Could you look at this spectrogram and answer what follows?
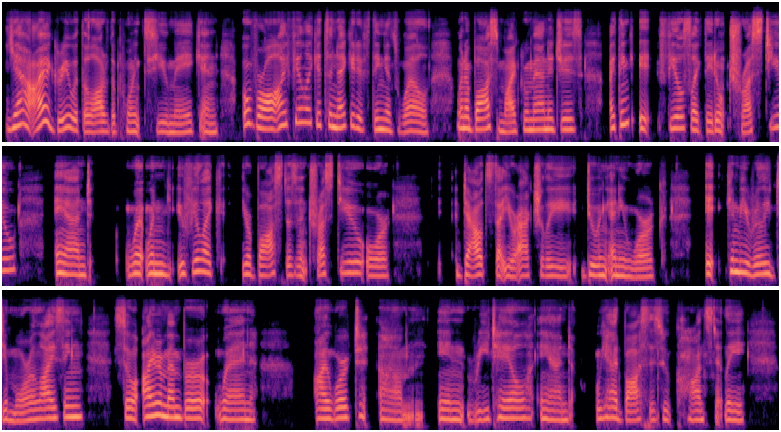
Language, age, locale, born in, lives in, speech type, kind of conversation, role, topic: English, 30-34, en-US, United States, United States, conversation, unstructured, none, What is your opinion of bosses who micromanage?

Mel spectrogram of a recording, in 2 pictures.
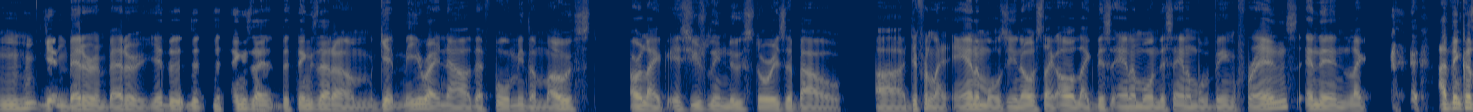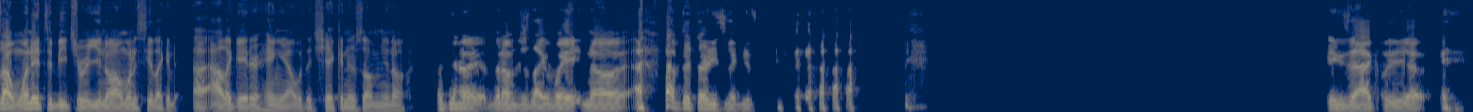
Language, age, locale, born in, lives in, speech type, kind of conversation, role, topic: English, 25-29, en-US, United States, United States, conversation, unstructured, none, How can people tell whether news is real or fake?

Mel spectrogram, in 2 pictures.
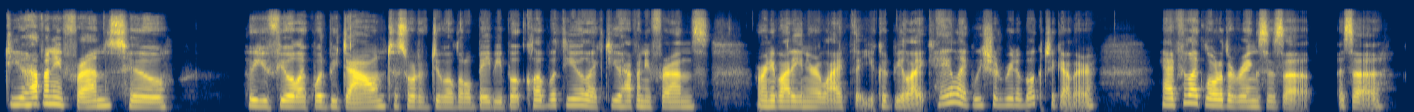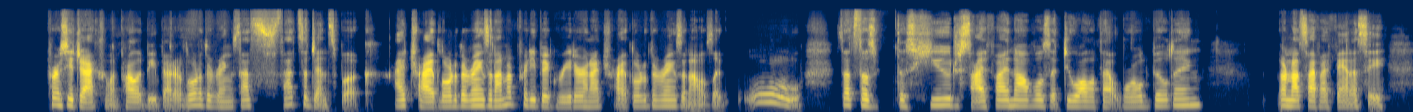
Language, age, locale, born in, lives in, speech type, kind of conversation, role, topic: English, 30-34, en-US, United States, United States, conversation, unstructured, none, How have you brought a childhood hobby back into your life, and what has it given you?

